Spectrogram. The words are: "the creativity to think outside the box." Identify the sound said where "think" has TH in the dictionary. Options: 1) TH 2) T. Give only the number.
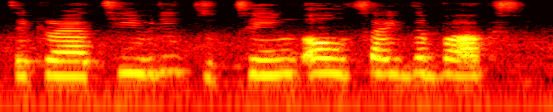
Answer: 2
